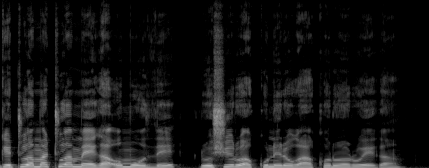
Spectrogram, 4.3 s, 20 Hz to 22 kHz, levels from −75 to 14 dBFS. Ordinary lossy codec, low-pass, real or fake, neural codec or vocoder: none; none; real; none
